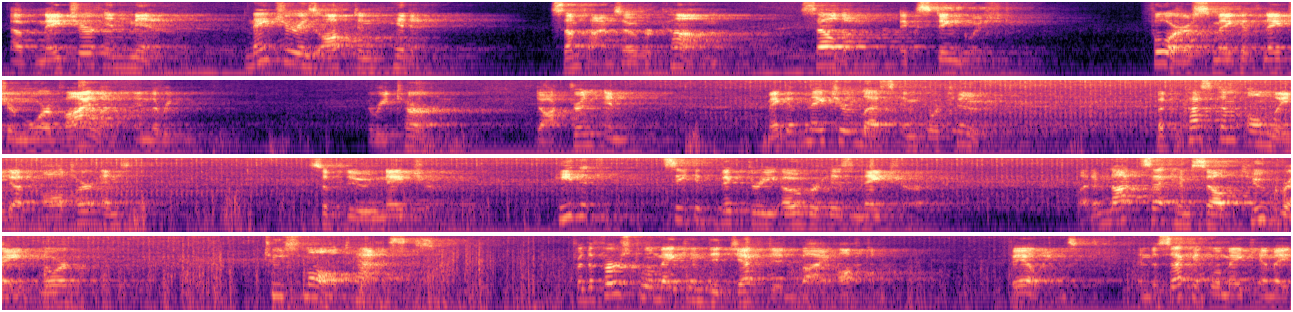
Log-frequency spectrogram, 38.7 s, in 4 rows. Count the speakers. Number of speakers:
1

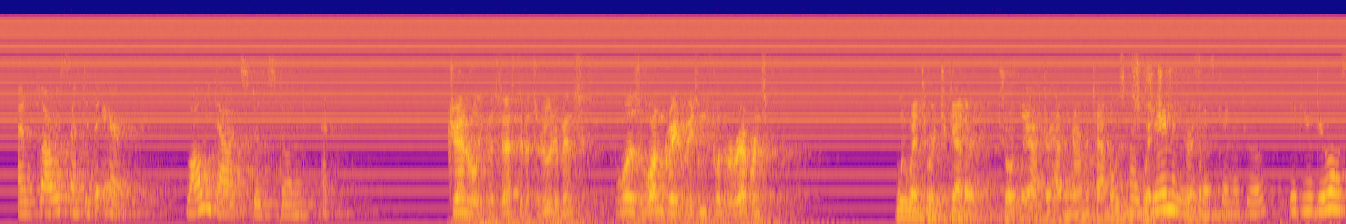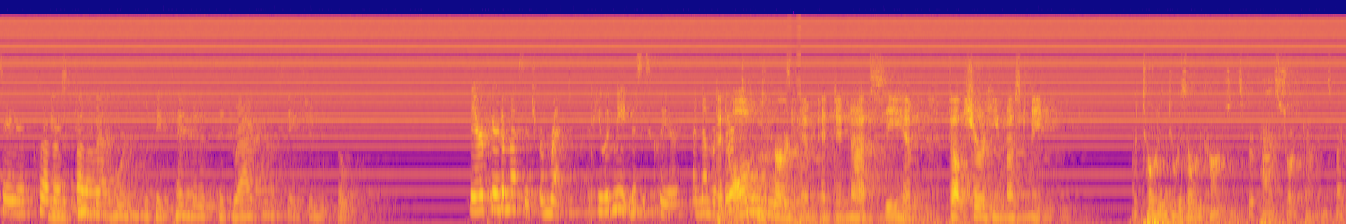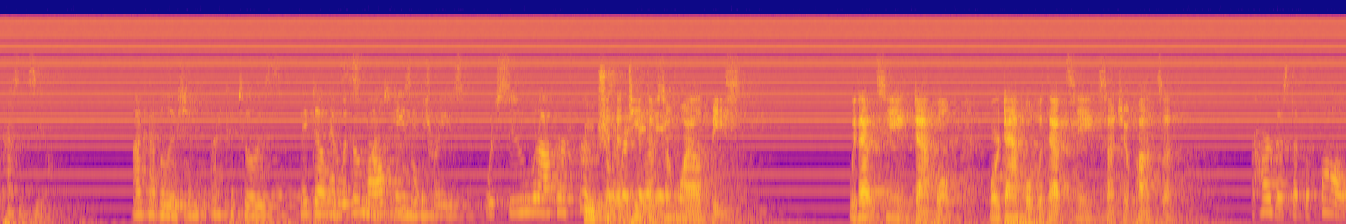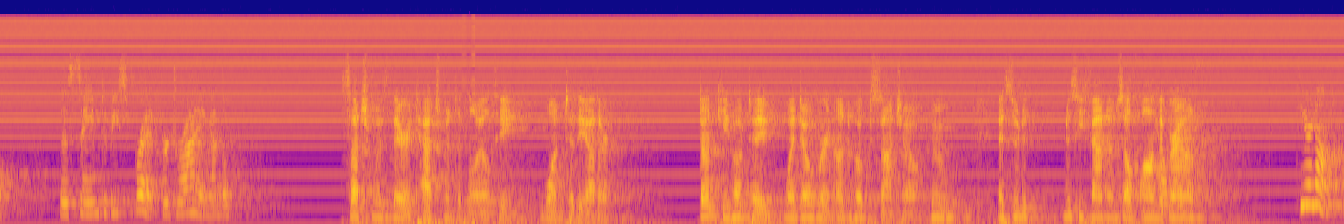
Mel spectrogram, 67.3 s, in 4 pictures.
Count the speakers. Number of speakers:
10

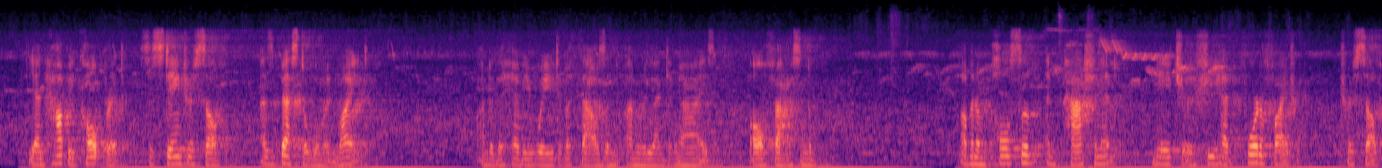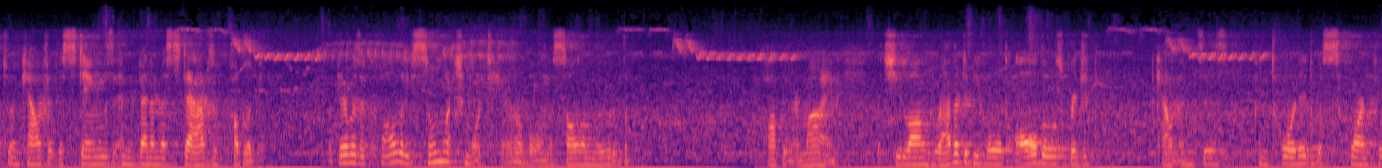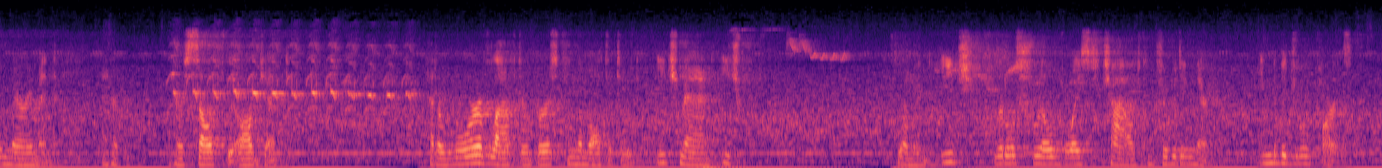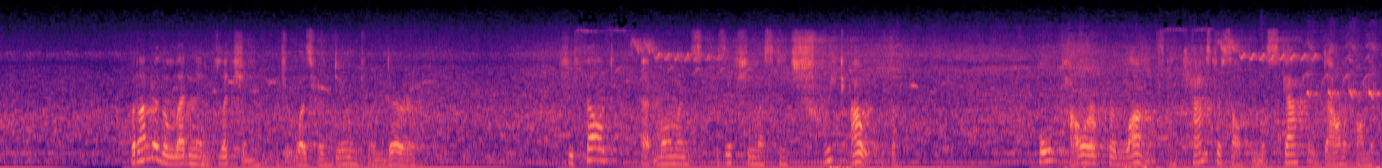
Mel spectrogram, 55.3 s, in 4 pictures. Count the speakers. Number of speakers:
1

